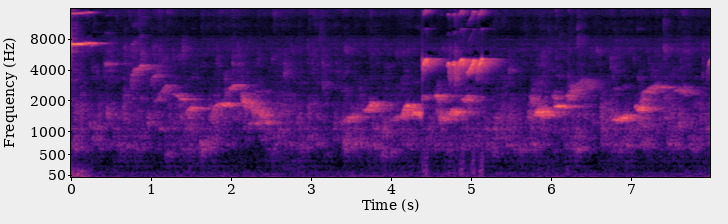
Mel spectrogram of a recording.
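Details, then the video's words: Horsfield's babbler singing hard: a varied string of slurred whistled notes, mostly mid-pitched and rising or falling, with one brief shrill trill in the middle. "SUARA BURUNG MANTENAN GUNUNG GACOR"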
